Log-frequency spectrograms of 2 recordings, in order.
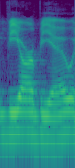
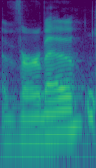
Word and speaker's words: Vrbo: Now, this could also be VRBO, which I have recently learned is called Vrbo. – Get it right. – Because I saw a commercial from Vrbo, and I laughed out loud when I heard them pronounce it Vrbo, even though I've been saying VRBO, but I'm like, okay.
